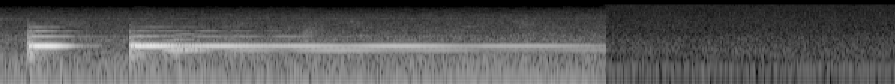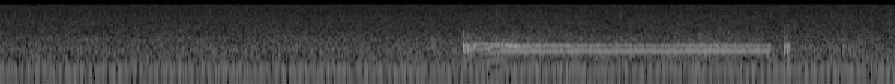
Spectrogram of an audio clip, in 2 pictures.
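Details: Two struck piano notes ring out and fade, then comes a long silence and a soft, brief sustained keyboard tone near the end.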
